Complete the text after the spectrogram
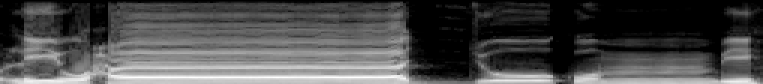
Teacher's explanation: Ju panjangkan 2 harakat karena ia mad tabi'i · mim mati bertemu ba sama dengan atuhadditsunahum, ditahan suara mimnya karena dia ikhfa syafawi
